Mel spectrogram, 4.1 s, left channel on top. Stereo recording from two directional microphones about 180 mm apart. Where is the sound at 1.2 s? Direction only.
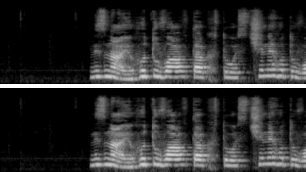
30° right (ahead or behind).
